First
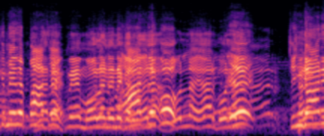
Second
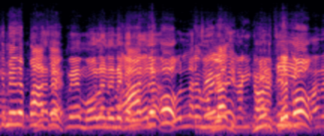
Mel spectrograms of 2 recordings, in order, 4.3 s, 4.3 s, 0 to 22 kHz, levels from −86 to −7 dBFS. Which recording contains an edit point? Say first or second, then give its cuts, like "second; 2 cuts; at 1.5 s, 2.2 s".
second; 1 cut; at 2.6 s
